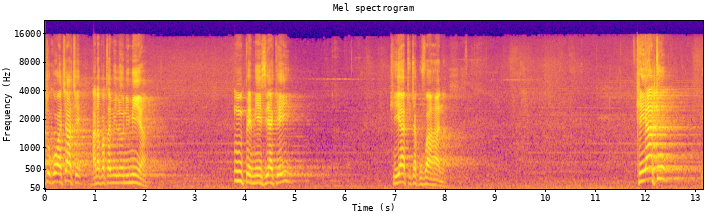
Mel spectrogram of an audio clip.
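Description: A man speaks calmly into a microphone in short bursts with pauses.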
